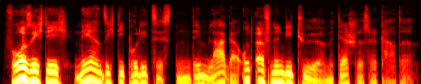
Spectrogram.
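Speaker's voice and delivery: plain reading voice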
